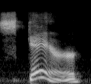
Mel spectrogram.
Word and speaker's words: Sker: of this game um it's called made of scare although if you read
